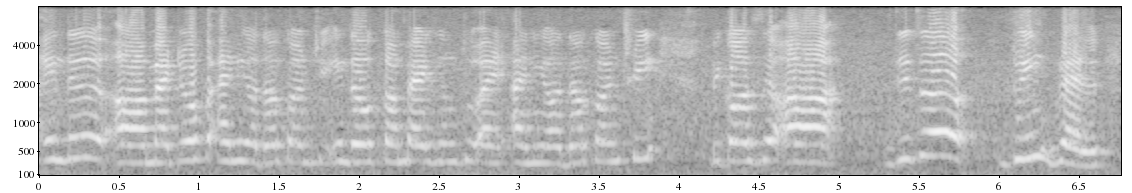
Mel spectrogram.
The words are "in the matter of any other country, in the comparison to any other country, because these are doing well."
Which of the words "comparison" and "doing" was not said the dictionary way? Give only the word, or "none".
comparison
